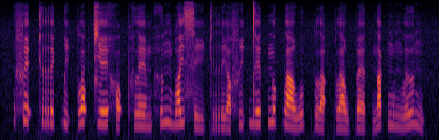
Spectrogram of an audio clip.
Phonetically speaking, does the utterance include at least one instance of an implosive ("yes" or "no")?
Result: no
